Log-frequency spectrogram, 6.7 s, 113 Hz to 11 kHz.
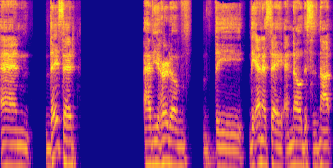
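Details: Adult who stutters and found a stuttering support group at 28, speaking in a podcast interview with audible repetitions; stuttering.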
